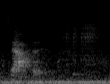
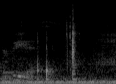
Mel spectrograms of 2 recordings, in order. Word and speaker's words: saphenous: And these are called the small and great or lesser and great saphenous or saphenous, how you want to pronounce them.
